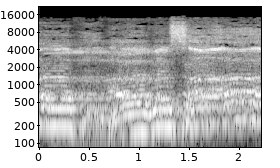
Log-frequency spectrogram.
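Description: A man singing a naat (Urdu devotional poem) without instruments, drawing out a long, wavering melodic line.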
